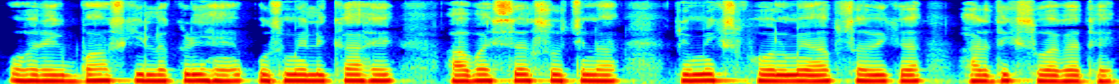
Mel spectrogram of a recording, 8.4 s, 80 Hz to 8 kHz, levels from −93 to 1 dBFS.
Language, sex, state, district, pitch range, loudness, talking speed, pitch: Hindi, male, Jharkhand, Ranchi, 160-170 Hz, -12 LUFS, 145 wpm, 165 Hz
